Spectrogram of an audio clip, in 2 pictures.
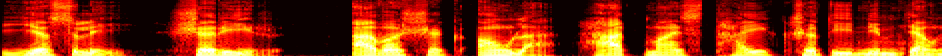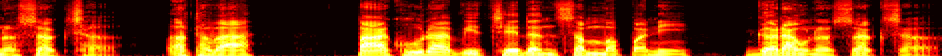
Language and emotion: Nepali, neutral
